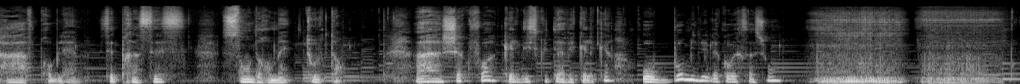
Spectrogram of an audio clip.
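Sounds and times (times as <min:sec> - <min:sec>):
speech: 0:00.1 - 0:09.5
deep rattling snores: 0:08.1 - 0:10.1.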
